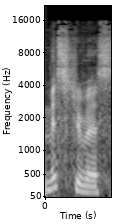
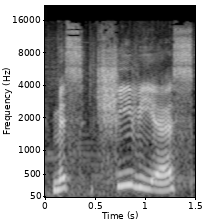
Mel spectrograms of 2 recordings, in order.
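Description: First: The word is said with three syllables. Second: The word has an extra syllable, four in total. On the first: "rather than mischievous" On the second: "add a whole new syllable to mischievous, turning it into mischievous"

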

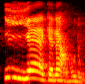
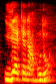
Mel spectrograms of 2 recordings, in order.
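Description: First: The y sound is doubled and held long. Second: The y sound is short and single. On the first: The speaker calls it right. "je fais exprès de l'exagérer" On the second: The speaker calls it wrong. "L'oubli, on entend plutôt Iyaka na'budu"

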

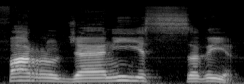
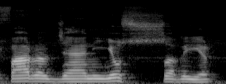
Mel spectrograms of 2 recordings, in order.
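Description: First: An i vowel links jani into saghir. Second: A u vowel links jani into saghir. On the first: The speaker calls it right. "It's going to say jani yis-saghir. It's just going to just run over into there from our kasra" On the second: The speaker calls it wrong. "It's not going to say farul jani yus-saghir"

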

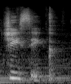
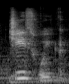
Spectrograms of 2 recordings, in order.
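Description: First: The W in the middle is left silent. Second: The W in the middle is pronounced. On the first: This is how the locals say it. "¿Cómo le dicen ellos?" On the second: This is how a foreigner reads the spelling. "Ahí hay una W"

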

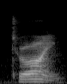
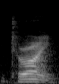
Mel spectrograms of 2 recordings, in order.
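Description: No difference in how they are said.

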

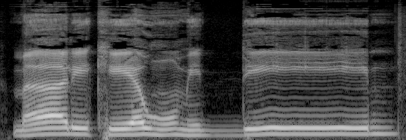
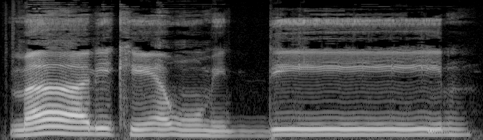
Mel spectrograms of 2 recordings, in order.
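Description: The two takes are said the same way.

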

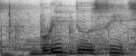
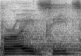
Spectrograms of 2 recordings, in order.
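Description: First: The name is said as two syllables, 'bridu'. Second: The name is said as one syllable, 'bride'. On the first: "I think they're a Bridu or whatever" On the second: "that's just how we speak"

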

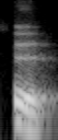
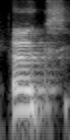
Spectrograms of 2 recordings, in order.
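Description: First: No consonant sound is heard at the end. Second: A consonant sound is heard at the end. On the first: The speaker calls it right. "it's just E" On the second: The speaker calls it wrong. "you don't say UX"

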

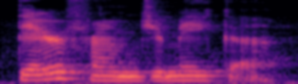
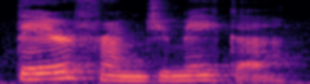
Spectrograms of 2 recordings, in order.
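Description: Both takes have the same delivery.

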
